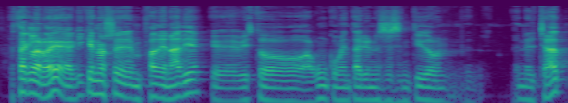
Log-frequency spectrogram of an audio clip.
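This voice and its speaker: The voice has a bright, sharp tone, a fairly quick pace, big swings in loudness and ordinary pitch variation, in a very clean recording with a silent background. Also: man, fairly low pitch for a man. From Catalonia, Spain (Tiana, near Barcelona). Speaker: video game podcast host. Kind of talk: casual chat. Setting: studio, livestreamed on Twitch.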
